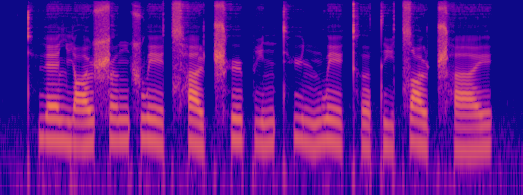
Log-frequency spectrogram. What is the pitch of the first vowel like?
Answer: high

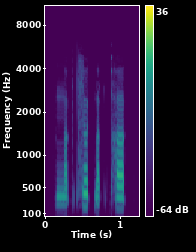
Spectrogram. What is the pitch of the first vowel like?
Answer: rising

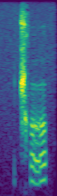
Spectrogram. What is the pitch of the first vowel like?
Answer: low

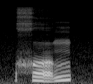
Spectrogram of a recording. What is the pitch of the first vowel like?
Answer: low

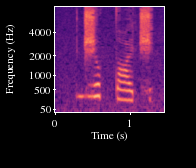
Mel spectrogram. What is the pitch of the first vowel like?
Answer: high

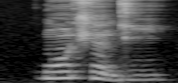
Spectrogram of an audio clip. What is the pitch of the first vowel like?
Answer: high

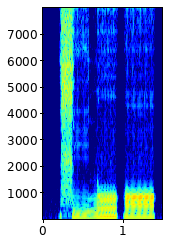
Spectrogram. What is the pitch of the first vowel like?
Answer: low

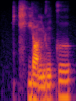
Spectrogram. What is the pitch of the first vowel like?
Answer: low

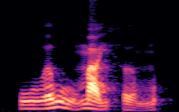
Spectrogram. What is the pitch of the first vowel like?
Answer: rising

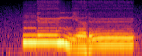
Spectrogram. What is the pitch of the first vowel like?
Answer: high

